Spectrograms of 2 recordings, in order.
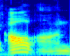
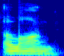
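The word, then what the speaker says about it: Allon: It should be all on, but it's actually pronounced Alon.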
